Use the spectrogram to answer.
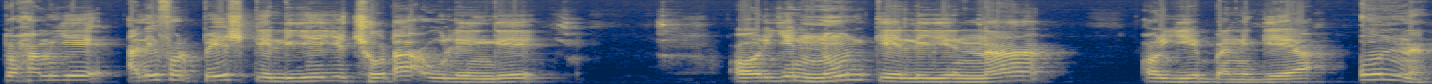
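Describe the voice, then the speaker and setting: A man teaches at a very unhurried pace, his voice sitting a little higher than most men's. He stretches each sound out as he spells whole words piece by piece, like a patient tutor at a desk. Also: expressive. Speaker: language teacher. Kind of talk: slow explanatory lesson.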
